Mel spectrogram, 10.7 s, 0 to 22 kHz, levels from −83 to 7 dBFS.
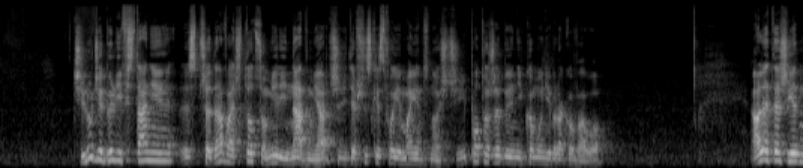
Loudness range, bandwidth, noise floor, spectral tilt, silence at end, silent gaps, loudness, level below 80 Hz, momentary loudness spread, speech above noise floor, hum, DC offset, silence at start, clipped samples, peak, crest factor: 8 LU; 19 kHz; -65 dBFS; -3 dB/octave; 0 s; none; -29 LUFS; under -90 dBFS; 11 LU; 35 dB; none; under 0.1%; 1 s; under 0.1%; -8 dBFS; 22 dB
